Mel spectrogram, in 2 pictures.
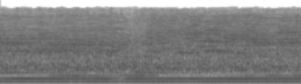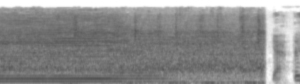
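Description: Hockey arena goal horn sounding one long, steady blast over a cheering crowd, signalling a home-team goal. It cuts off abruptly near the end.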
